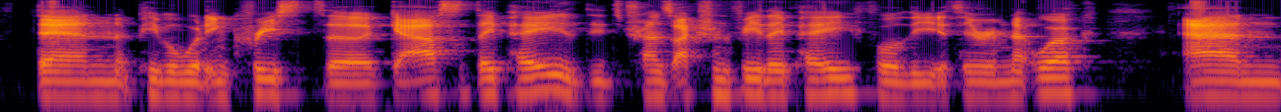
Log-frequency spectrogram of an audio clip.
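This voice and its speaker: A man speaks with an Australian accent at a moderate pace and medium pitch, his tone bright and sharp. His intonation is monotone and flat, and the recording is very clean with a silent background. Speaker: NFT trader and former poker player. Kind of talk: podcast interview.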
